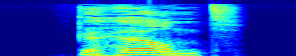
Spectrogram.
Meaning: 1. horned 2. cuckolded
- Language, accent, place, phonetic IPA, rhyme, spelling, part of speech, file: German, Germany, Berlin, [ɡəˈhœʁnt], -œʁnt, gehörnt, verb, De-gehörnt.ogg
